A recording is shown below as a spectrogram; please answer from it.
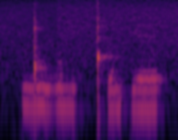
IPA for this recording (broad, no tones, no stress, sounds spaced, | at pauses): ŋ͡ǃ ũ v u mʲ e k ǃʰ ɪ n pʲ e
